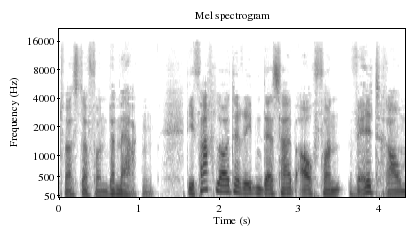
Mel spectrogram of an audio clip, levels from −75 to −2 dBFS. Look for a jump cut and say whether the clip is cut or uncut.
cut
